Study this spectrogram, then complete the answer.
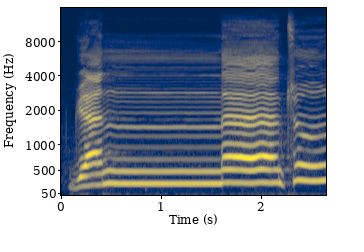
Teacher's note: sakin olarak geldiklerinde harfin üzerinde bir titretme uyguluyoruz harfi yerinden sarsıyor ve kalkale uygulamasını icra ediyoruz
